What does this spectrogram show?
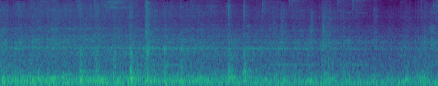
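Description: Train rolling past slowly: a steady low rumble with pairs of sharp clicks as the wheels cross rail joints.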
